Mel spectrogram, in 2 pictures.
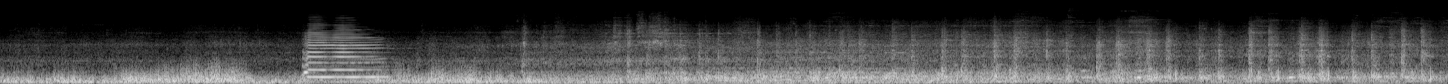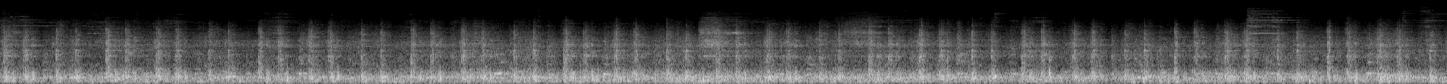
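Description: A GMU-30 diesel locomotive sounds one short horn blast about three seconds in and runs past with its engine rumbling. Then loaded coal wagons roll by close at about 38 km/h with a steady clickety-clack of wheels over rail joints.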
